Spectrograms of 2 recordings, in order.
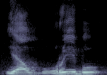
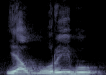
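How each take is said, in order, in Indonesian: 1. Bunyi r-nya ringan dan tipis. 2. Bunyi r-nya berat dan tebal.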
